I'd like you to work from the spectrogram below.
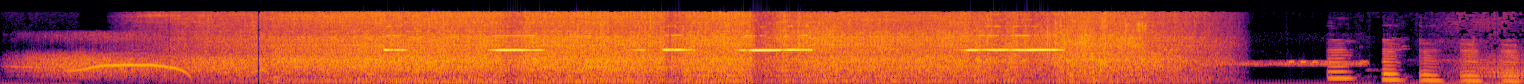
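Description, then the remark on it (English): Faint, high-pitched reversing warning beeps repeat at intervals over the loud rumble of a large idling vehicle and traffic, then the noise cuts off and a voice is heard briefly. “I just heard beeping sounds.”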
